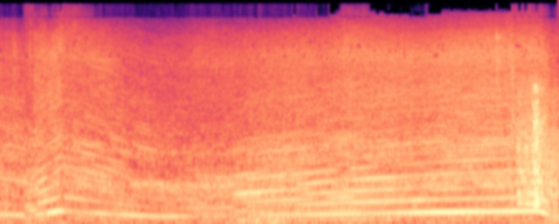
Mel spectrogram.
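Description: Formula Vee race car engine in the iRacing simulator at Laguna Seca, a steady buzzing drone that dips, then climbs gradually in pitch as the car accelerates, with a brief squeal near the end.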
